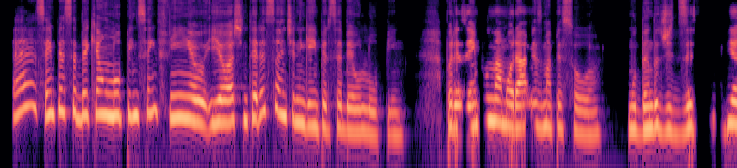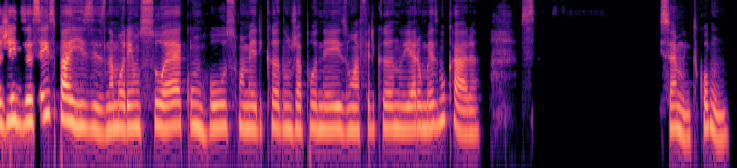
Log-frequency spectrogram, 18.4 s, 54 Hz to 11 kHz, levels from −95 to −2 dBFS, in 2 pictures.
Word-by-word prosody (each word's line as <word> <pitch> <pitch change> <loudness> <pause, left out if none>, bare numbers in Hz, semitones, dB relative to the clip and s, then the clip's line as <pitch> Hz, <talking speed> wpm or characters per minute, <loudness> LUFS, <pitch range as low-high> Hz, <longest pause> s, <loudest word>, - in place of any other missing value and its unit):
É, 365 +7 -1
sem 300 -1 +1
perceber 310 -3 0
que 295 - -6
é 305 - +4
um 295 -1 +5
looping 285 0 +3
sem 315 +3 -2
fim 270 -3 +1
e - - +3
eu 235 -3 +5
e 220 +4 0
eu 235 - +5
acho 235 +1 +1
interessante 285 +2 0
ninguém 210 -3 +1
perceber 190 -2 -3
o 175 - -2
looping. 160 -2 -7 0.5
Por 205 0 0
exemplo, 200 +4 0
namorar 215 -5 +4
a - - -16
mesma 205 -1 -3
pessoa, 170 -5 -6 0.3
mudando 190 +2 +2
de 185 0 -3
16, 180 +4 -2 0.3
viajei 230 +4 +4
16 240 +6 +3
países, 205 -8 +3
namorei 200 +1 0
um 205 - -1
sueco, 210 +1 -1
um 205 -2 +1
russo, 200 +3 -3
um - - -2
americano, 195 0 -4
um 190 - -3
japonês, 190 -1 -3
um 185 0 -3
africano 195 +1 -5
e 190 - -1
era 195 +1 -1
o - - -3
mesmo 210 +6 -2
cara 170 -3 -3 0.5
s - - -15 1.6
Isso - - -5
é 195 - -1
muito 150 -6 -6
comum. 175 -8 -4
200 Hz, 170 wpm, -24 LUFS, 190-240 Hz, 1.6 s, um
